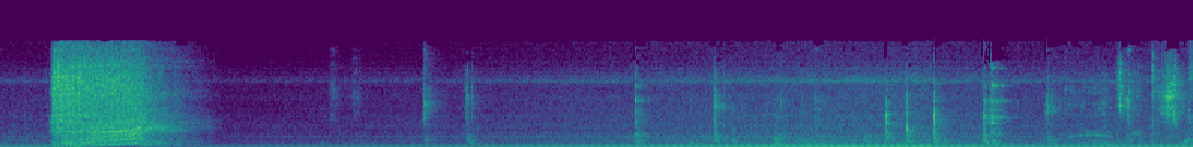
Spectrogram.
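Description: An end mill is swapped out in a milling machine spindle, opening with a loud, brief hissing burst, then scattered metallic clicks and taps over a steady humming motor tone.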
